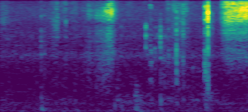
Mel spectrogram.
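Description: Near silence with a few faint rubs and ticks of a trading card being handled between the fingers.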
